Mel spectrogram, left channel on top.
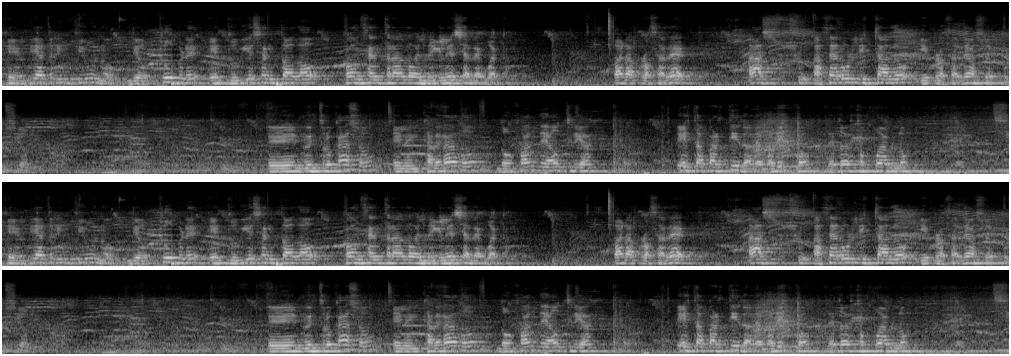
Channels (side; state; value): both; identical; correlation 1.00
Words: que el día 31 de octubre estuviesen todos concentrados en la iglesia de Huetor para proceder a hacer un listado y proceder a su expulsión. En nuestro caso, el encargado, don Juan de Austria, esta partida de moriscos de todos estos pueblos,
